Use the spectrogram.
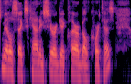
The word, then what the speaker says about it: Cortez: Uh or Cortis. Do you pronounce it Cortis or Cortez? I'm sorry. Cortez. Cortez. There we go. I have a friend spelling it the same way who says Cortis. That's why I want to check.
